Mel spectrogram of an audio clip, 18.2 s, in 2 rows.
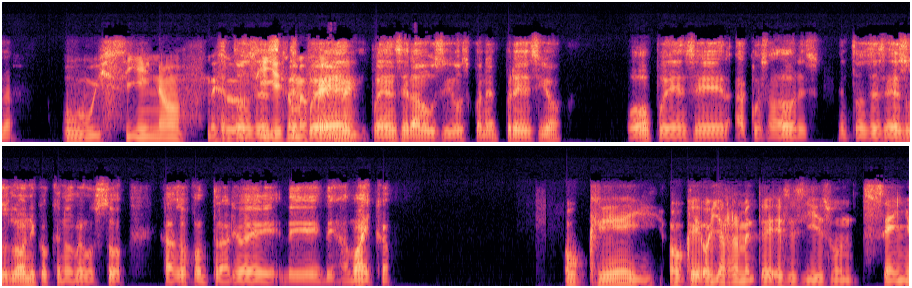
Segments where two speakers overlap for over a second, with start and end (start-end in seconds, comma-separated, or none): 2.2-3.6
